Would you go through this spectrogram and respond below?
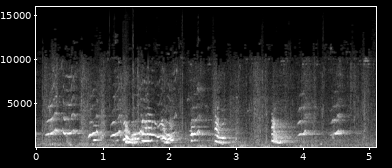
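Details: Beagles in a pack chasing roe deer give overlapping cries. High, sliding yelps mix with deeper ringing bays from several dogs, arriving in uneven bursts roughly every half second, with short quieter gaps between them.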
